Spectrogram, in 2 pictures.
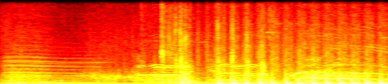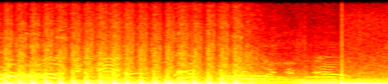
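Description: Rapid gunfire in the video game GTA V, a long burst of fast repeated shots with engine drone behind it, loud and close, with a voice talking near the start.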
